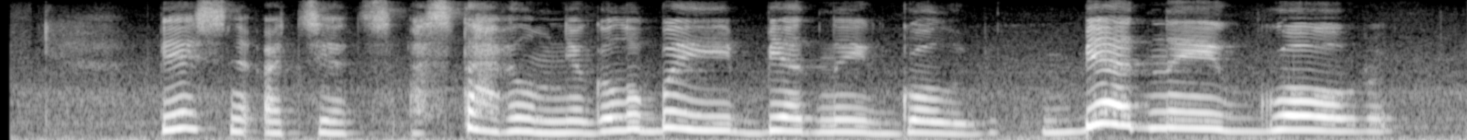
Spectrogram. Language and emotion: Russian, sad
